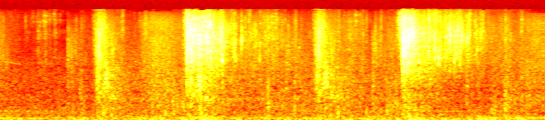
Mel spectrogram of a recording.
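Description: Metal weapons clash and clang.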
